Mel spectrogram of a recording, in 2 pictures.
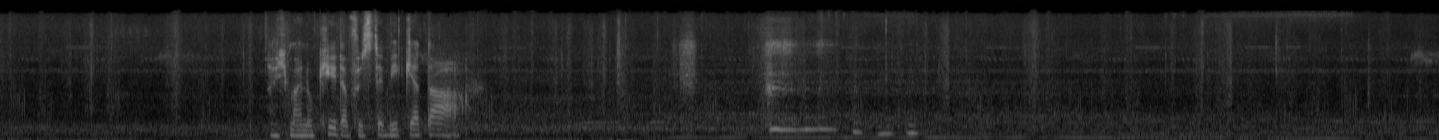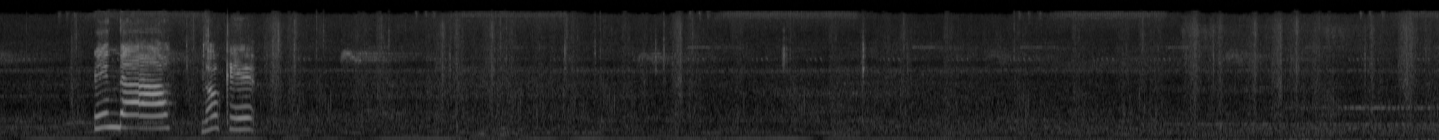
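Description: Footsteps crunch on gravel and dry grass.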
